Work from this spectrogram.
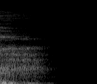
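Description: A narrator's voice imitates a wounded creature breathing heavily, a single long, breathy exhale that fades out within half a second, close and fairly quiet.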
